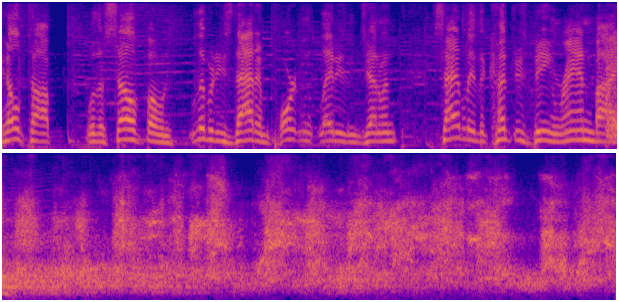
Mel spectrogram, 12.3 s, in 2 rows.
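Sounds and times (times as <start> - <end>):
speech: 0.0 - 6.5
baboons screaming and chasing one another: 6.0 - 12.2.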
